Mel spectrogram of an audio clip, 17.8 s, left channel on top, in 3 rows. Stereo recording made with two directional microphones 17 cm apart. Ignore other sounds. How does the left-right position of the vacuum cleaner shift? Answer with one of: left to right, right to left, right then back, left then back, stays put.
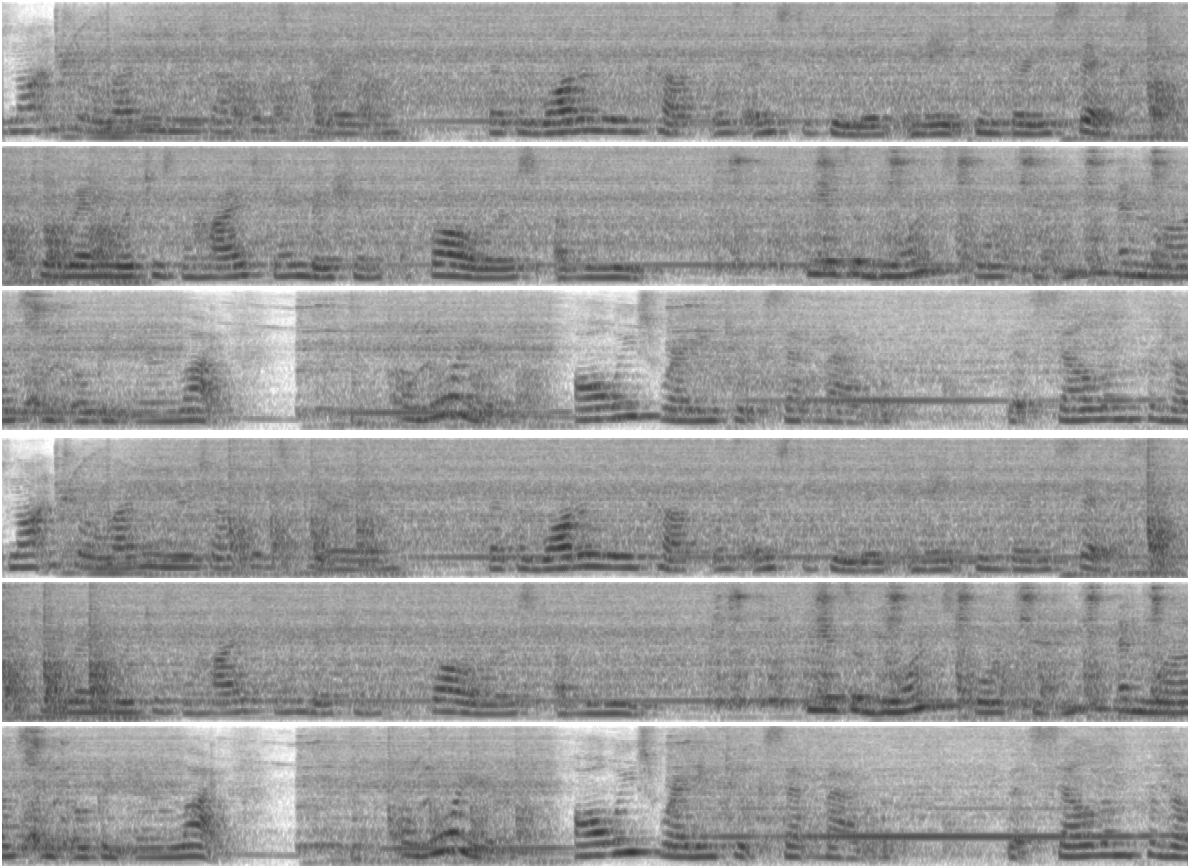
stays put.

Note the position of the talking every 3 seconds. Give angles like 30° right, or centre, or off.
20° right, 10° left, 30° left, 20° right, 20° right, 20° right.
